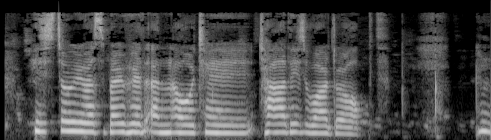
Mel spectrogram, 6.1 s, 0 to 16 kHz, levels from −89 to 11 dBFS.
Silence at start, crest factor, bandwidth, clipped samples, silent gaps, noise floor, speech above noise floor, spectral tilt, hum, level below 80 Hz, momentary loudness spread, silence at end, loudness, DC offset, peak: 0.05 s; 14 dB; 11.5 kHz; under 0.1%; none; -40 dBFS; 27 dB; -3.5 dB/octave; none; -56 dBFS; 19 LU; 0 s; -12 LUFS; under 0.1%; 0 dBFS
